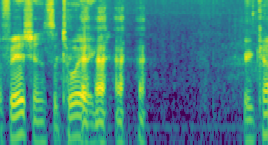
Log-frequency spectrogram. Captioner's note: laughter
